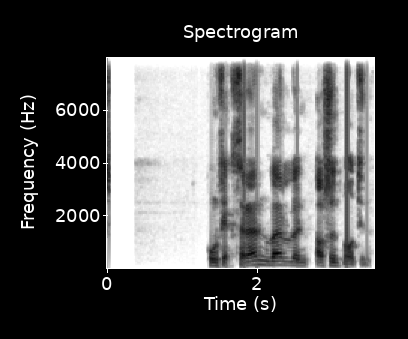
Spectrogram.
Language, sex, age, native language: Icelandic, male, 50-59, Icelandic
